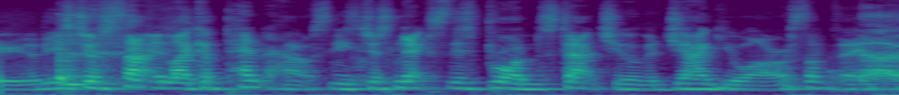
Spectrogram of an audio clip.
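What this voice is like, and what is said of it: Usual voice. Nothing is said of it.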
